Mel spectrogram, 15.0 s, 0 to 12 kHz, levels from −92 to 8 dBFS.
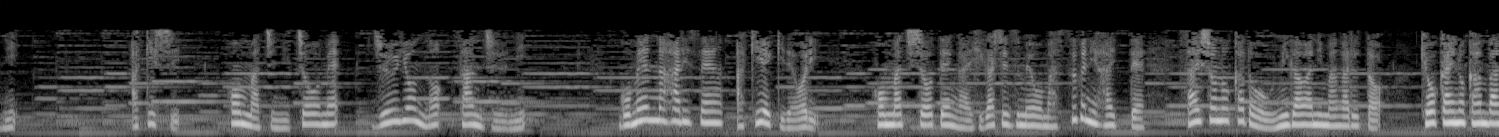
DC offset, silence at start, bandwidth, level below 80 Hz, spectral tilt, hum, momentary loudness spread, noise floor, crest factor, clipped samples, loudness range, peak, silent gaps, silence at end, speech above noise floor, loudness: under 0.1%; 0 s; 6.2 kHz; -58 dBFS; -6.5 dB/octave; none; 20 LU; -43 dBFS; 16 dB; under 0.1%; 4 LU; -6 dBFS; none; 0 s; 22 dB; -22 LUFS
